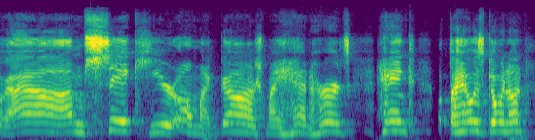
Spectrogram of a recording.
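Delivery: mock sick complaint. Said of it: "Jean Grey one".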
